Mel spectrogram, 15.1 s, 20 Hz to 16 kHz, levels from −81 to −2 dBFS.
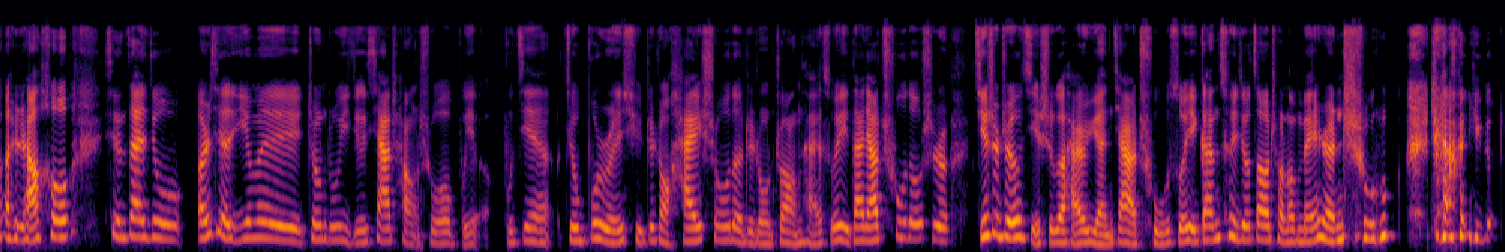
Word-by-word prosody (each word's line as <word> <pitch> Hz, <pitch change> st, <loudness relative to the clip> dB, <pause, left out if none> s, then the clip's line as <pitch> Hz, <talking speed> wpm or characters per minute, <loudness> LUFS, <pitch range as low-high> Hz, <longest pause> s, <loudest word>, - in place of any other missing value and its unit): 然 200 Hz, -2 st, +6 dB
后 245 Hz, -1 st, +1 dB, 0.3 s
现 240 Hz, -6 st, -5 dB
在 250 Hz, -1 st, +5 dB
就， 225 Hz, -4 st, -4 dB
而 235 Hz, +4 st, +2 dB
且 290 Hz, -9 st, 0 dB
因 230 Hz, +4 st, -5 dB
为 210 Hz, -5 st, 0 dB
正 210 Hz, +3 st, -6 dB
主 200 Hz, 0 st, -8 dB
已 195 Hz, -4 st, -10 dB
经 165 Hz, +2 st, -7 dB
下 185 Hz, +1 st, +3 dB
场 150 Hz, -6 st, -8 dB
说 160 Hz, +2 st, -8 dB
不 155 Hz, -4 st, -18 dB
要 155 Hz, +4 st, -10 dB, 0.2 s
不 165 Hz, -, -12 dB
建 170 Hz, 0 st, -6 dB
就 195 Hz, -1 st, -2 dB
不 220 Hz, +4 st, -3 dB
允 170 Hz, +2 st, -3 dB
许 185 Hz, -2 st, -7 dB
这 195 Hz, +3 st, -6 dB
种 195 Hz, -, -3 dB
嗨 190 Hz, +1 st, +2 dB
收 200 Hz, -1 st, -6 dB
的 195 Hz, -4 st, -3 dB
这 165 Hz, -1 st, -8 dB
种 155 Hz, -1 st, -7 dB
状 165 Hz, -1 st, -5 dB
态。 170 Hz, -4 st, -6 dB
所 190 Hz, +4 st, -4 dB
以 200 Hz, -3 st, +1 dB
大 195 Hz, +1 st, +1 dB
家 195 Hz, +1 st, +6 dB
出 235 Hz, +3 st, -8 dB
都 220 Hz, -1 st, -2 dB
是， 205 Hz, -4 st, -2 dB, 0.2 s
即 255 Hz, -, +4 dB
使 290 Hz, +1 st, +2 dB
只 250 Hz, -2 st, +3 dB
有 230 Hz, -, +7 dB
几 230 Hz, -9 st, -2 dB
十 170 Hz, +1 st, -4 dB
个 170 Hz, -1 st, +4 dB
还 165 Hz, -, +2 dB
是 170 Hz, -, +1 dB
原 145 Hz, -5 st, 0 dB
价 175 Hz, -1 st, +5 dB
出， 160 Hz, -2 st, -6 dB
所 180 Hz, +2 st, -2 dB
以 190 Hz, -, +4 dB
干 200 Hz, +4 st, +1 dB
脆 255 Hz, +1 st, -1 dB
就 205 Hz, -1 st, +1 dB
造 210 Hz, 0 st, +3 dB
成 205 Hz, -1 st, -2 dB
了 180 Hz, +1 st, -3 dB
没 180 Hz, 0 st, 0 dB
人 200 Hz, -4 st, +4 dB
出， 230 Hz, -2 st, 0 dB, 0.5 s
这 265 Hz, -, +3 dB
样 260 Hz, -1 st, +8 dB
一 240 Hz, -2 st, -3 dB
个 220 Hz, +1 st, -7 dB
195 Hz, 265 characters per minute, -25 LUFS, 175-225 Hz, 0.5 s, 样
